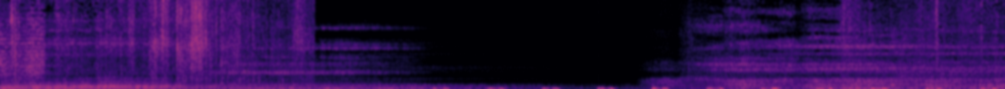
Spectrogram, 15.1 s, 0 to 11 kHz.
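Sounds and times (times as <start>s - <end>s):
low drone: 0.0s - 15.0s
heartbeat double thump: 6.5s - 8.4s, 9.0s - 15.0s.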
